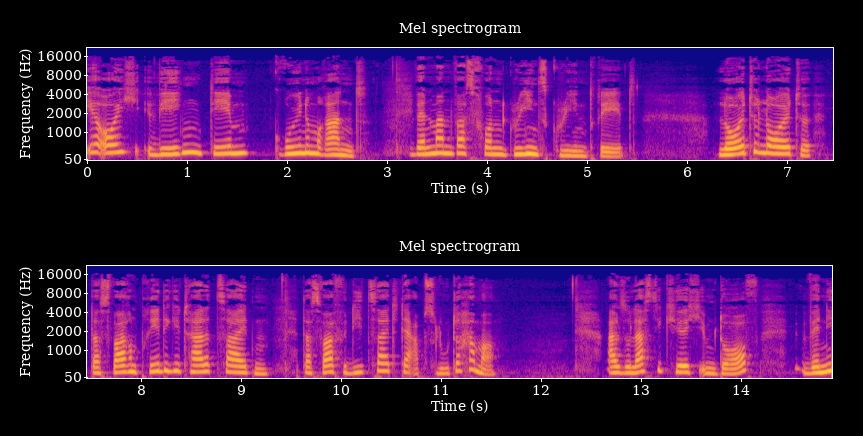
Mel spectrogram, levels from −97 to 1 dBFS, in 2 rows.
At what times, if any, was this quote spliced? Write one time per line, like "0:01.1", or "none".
0:03.2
